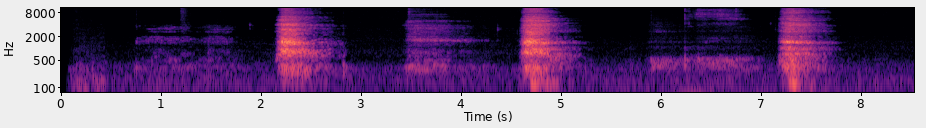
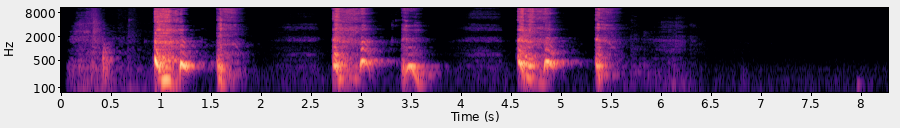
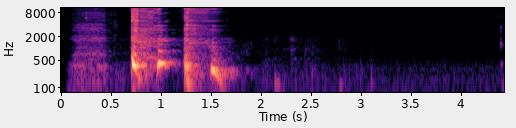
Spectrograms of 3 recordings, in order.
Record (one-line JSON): {"exhalation_length": "8.5 s", "exhalation_amplitude": 9885, "exhalation_signal_mean_std_ratio": 0.29, "three_cough_length": "8.3 s", "three_cough_amplitude": 32768, "three_cough_signal_mean_std_ratio": 0.29, "cough_length": "4.4 s", "cough_amplitude": 32746, "cough_signal_mean_std_ratio": 0.23, "survey_phase": "beta (2021-08-13 to 2022-03-07)", "age": "45-64", "gender": "Female", "wearing_mask": "No", "symptom_none": true, "smoker_status": "Ex-smoker", "respiratory_condition_asthma": false, "respiratory_condition_other": false, "recruitment_source": "REACT", "submission_delay": "2 days", "covid_test_result": "Negative", "covid_test_method": "RT-qPCR", "influenza_a_test_result": "Negative", "influenza_b_test_result": "Negative"}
